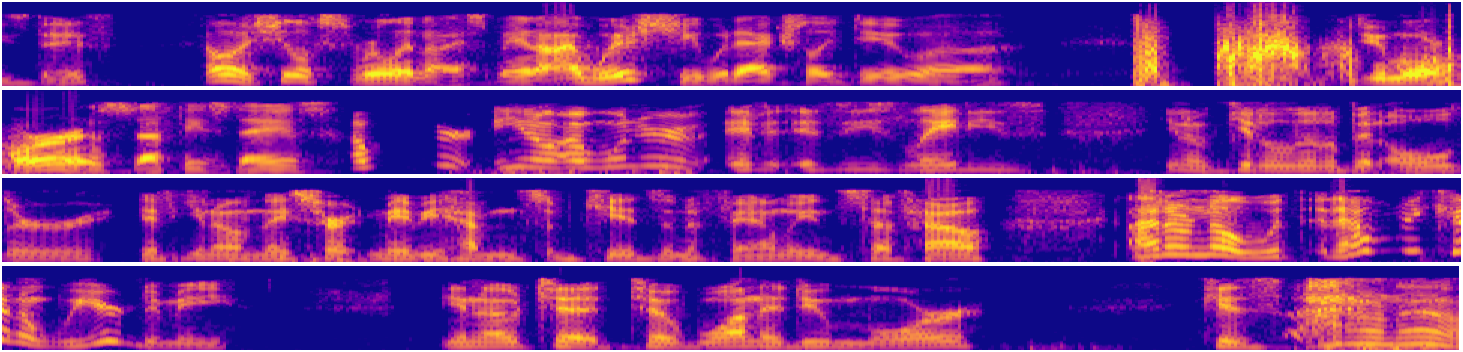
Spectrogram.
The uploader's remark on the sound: The ghost of technical issues visited us upon this episode. The sound quality is a little worse than usual.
